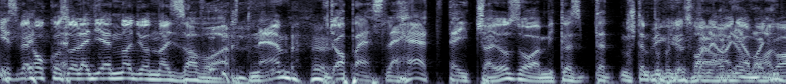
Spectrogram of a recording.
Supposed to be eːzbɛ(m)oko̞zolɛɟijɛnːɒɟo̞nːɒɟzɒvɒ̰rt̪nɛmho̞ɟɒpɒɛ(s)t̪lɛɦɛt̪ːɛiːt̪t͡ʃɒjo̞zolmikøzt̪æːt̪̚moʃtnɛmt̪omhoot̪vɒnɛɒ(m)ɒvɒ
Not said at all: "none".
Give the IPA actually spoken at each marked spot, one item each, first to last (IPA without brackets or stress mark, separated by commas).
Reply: n, s, ɲ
